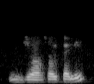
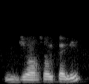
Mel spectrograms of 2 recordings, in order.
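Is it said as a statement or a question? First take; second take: question; question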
